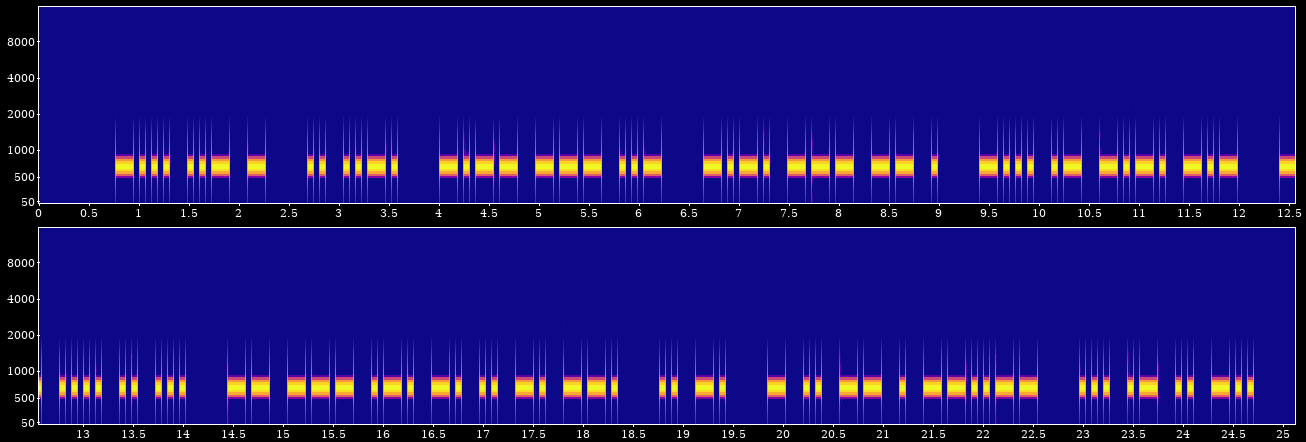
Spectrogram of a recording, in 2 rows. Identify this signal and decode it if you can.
Morse code, heard as a keyed tone, about 20 wpm, 700 Hz. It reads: BUT IF YOU COME BACK THIS MORNING IN TIME, SAID
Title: A Sound Of Thunder 20wpm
